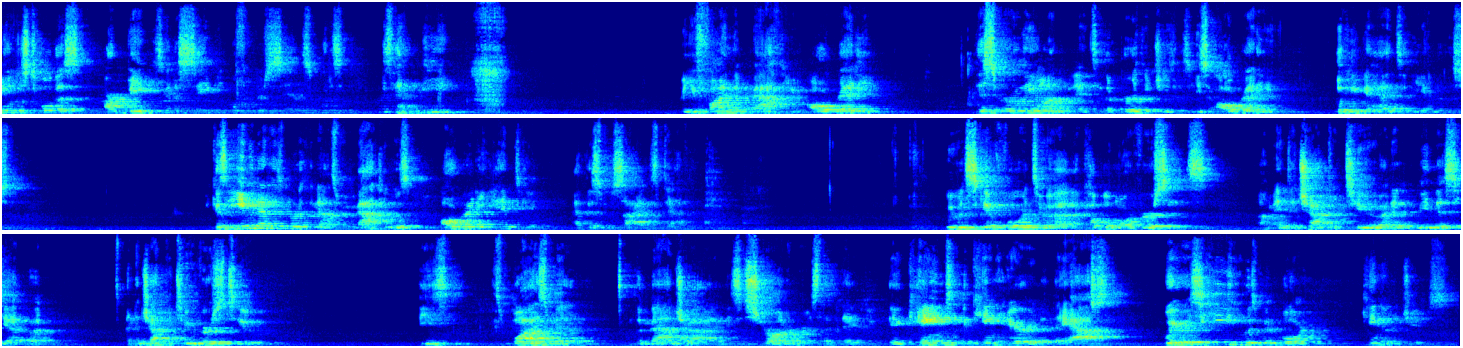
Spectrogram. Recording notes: We apologize for the poor sound quality of this recording.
